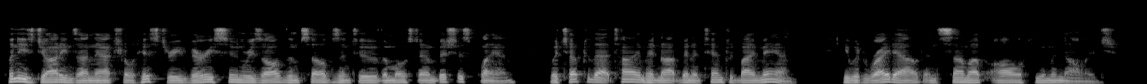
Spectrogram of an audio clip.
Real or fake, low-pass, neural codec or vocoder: real; 5.4 kHz; none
